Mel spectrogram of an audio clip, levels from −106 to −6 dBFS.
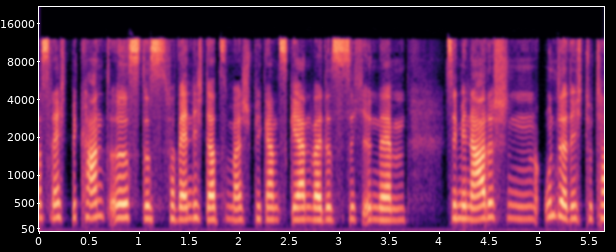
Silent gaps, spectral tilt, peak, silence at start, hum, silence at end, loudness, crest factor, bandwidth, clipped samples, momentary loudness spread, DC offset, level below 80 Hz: none; -1 dB/octave; 0 dBFS; 0 s; none; 0 s; -18 LUFS; 18 dB; 13 kHz; under 0.1%; 10 LU; under 0.1%; -74 dBFS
